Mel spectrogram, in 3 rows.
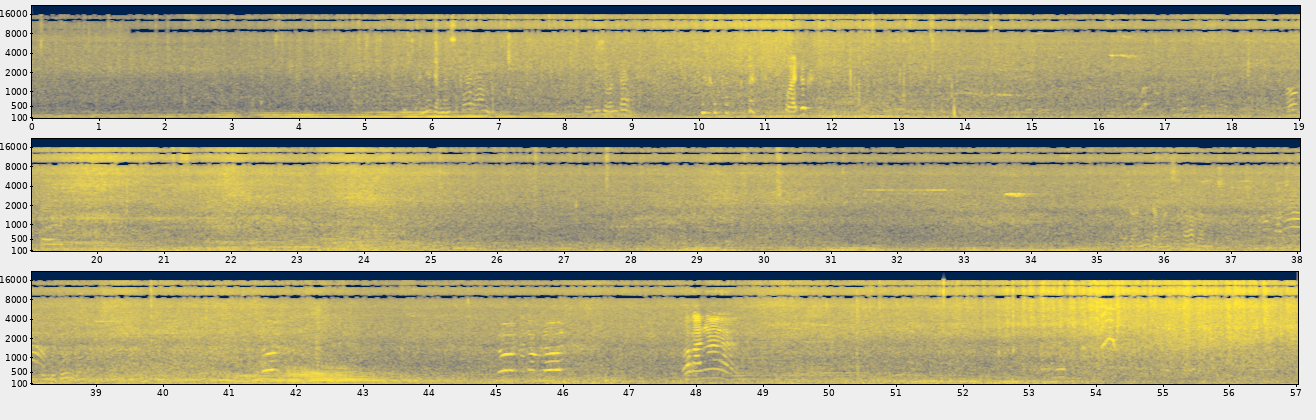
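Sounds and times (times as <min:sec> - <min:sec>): cars passing on wet road: 0:00.0 - 0:57.0.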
